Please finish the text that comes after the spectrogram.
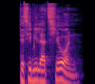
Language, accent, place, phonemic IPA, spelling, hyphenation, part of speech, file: German, Germany, Berlin, /ˌdɪsimilaˈt͡si̯oːn/, Dissimilation, Dis‧si‧mi‧la‧ti‧on, noun, De-Dissimilation.ogg
- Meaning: dissimilation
